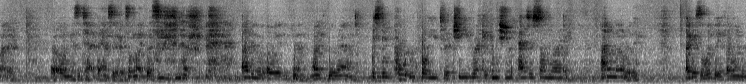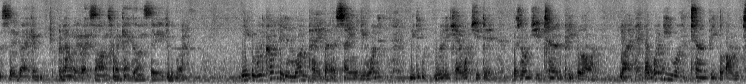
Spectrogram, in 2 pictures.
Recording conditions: live audience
